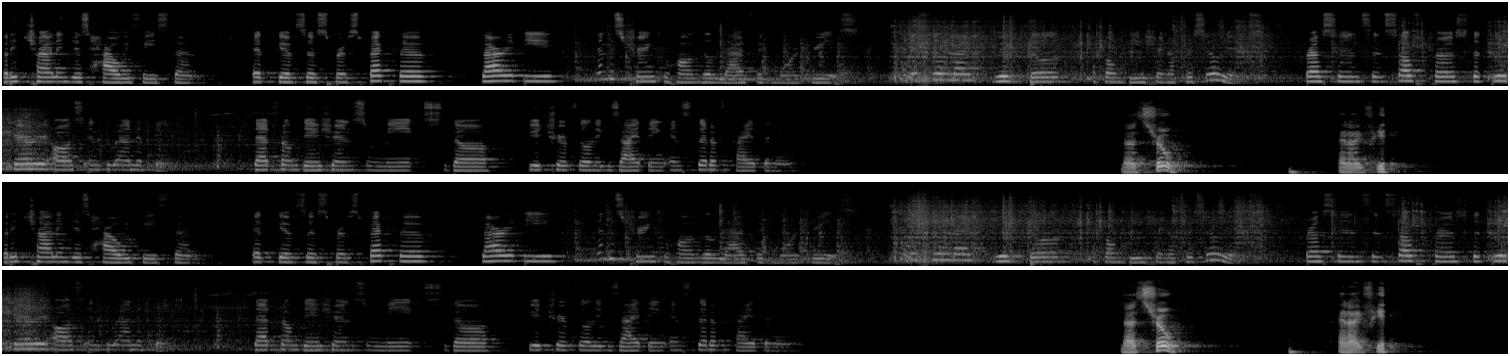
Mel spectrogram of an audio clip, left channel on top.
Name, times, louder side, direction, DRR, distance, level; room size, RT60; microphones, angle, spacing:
voice 1, 0.0-2.0 2.5-4.3 4.8-5.5 5.9-8.6 9.0-10.6 11.0-12.6 13.0-16.8 17.6-19.9 20.3-23.0, left 3 dB, 30° left, 6 dB, 0.8 m, -39 dB
sound 1, 5.6-18.6, equal, 45° right, 2.4 m, -47 dB
voice 2, 26.2-26.8 28.4-28.9, right 3 dB, 65° right, 9 dB, 0.7 m, -28 dB
23.5 x 17.5 x 3.1 m, 0.82 s
head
